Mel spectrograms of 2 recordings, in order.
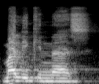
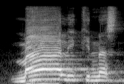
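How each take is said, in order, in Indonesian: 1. Vokal pertama dari malikin tetap pendek. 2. Vokal pertama dari malikin dipanjangkan. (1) "Dia harus dibaca qasar, pendek" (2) "tidak boleh panjangkan kata Malik"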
